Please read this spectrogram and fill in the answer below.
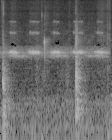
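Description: Cricket chirping, used as the stock 'crickets' comedy sound effect for an awkward silence: a steady run of short high chirps, about four to five a second. One light knock comes about one and a half seconds in.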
